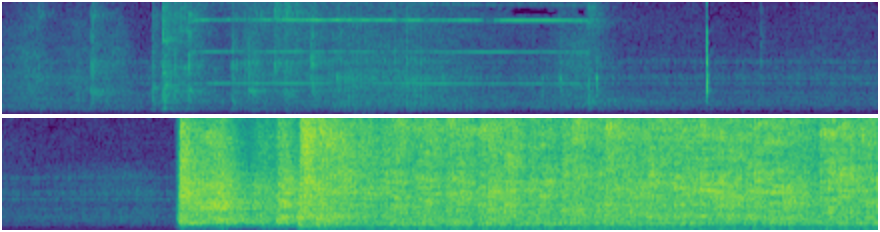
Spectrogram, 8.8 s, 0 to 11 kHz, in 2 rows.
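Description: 2006 Harley-Davidson Dyna Street Bob's Twin Cam 88 V-twin with Vance & Hines pipes being started. A faint steady whine and a click come after the ignition is switched on, then about five seconds in the engine cranks, fires at once and settles into a loud, steady idle.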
